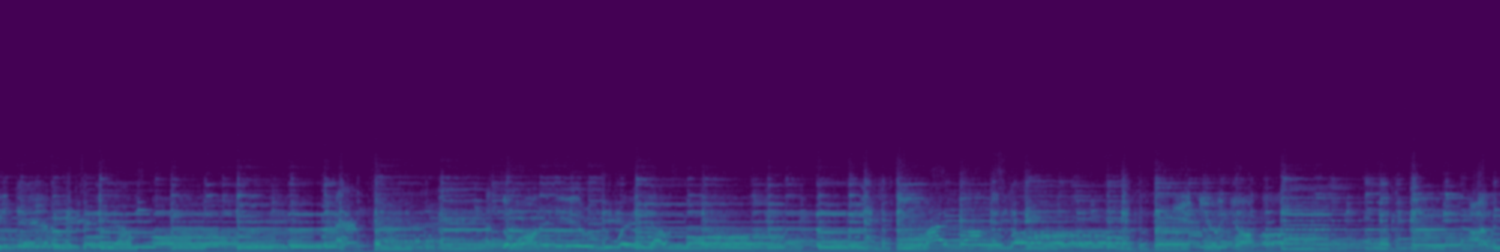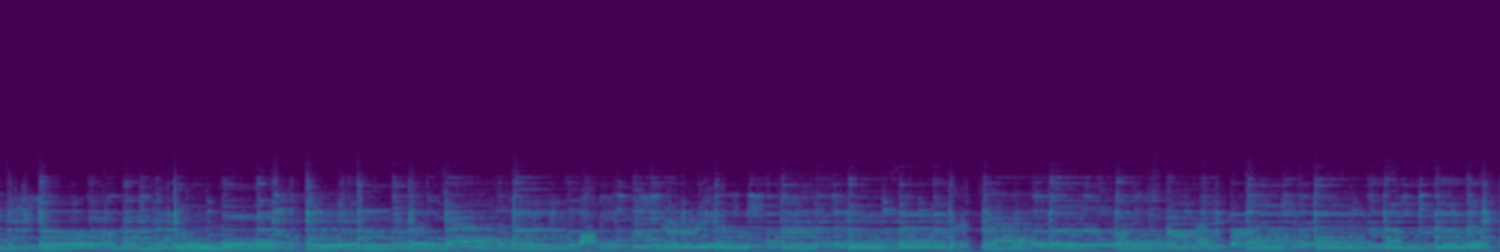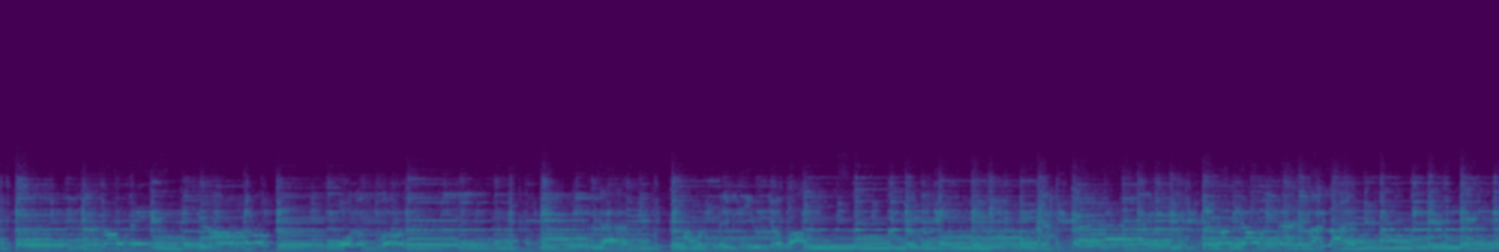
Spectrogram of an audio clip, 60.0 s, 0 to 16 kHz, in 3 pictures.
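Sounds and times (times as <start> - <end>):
guitar chords: 0.0 - 59.9.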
